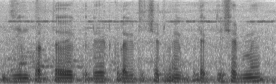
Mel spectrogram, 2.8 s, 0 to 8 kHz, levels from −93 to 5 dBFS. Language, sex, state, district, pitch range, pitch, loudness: Hindi, male, Chhattisgarh, Balrampur, 105-115 Hz, 110 Hz, -20 LUFS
